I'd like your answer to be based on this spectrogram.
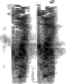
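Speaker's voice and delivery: high little quacks; ducklings quacking. A narrator's reading. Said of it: "they said".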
